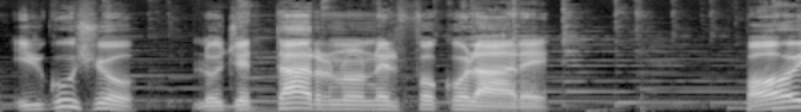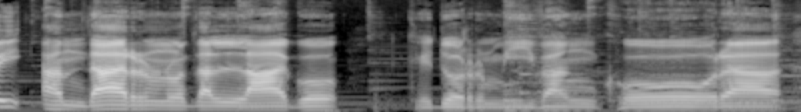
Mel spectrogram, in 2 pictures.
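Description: A man narrating a traditional fairy tale for a bedtime podcast in an expressive storytelling manner. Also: medium pitch.

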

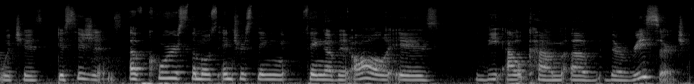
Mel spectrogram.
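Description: Her voice fairly high and mellow, a life coach delivers a solo podcast talk, earnestly explaining ideas and sharing quotes and examples. She is recovering from having lost her voice, so it sounds a little worn, and the room is echoey.

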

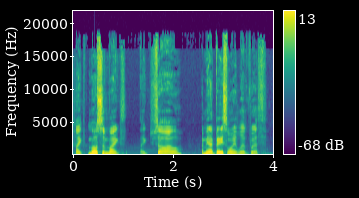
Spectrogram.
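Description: Low mellow-voiced guy in his 30s, just chatting, rambly and loose. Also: fairly quick, dry recording. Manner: rambling, filler-heavy, candid. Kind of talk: casual chat.

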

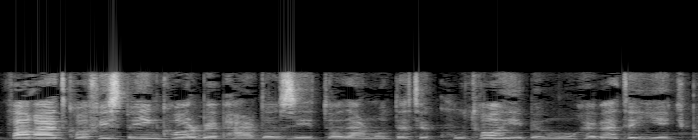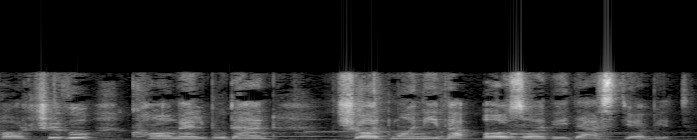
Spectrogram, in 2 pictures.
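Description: A woman narrating a self-help book in a calm, steady reading voice. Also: medium pitch, faint music behind. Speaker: audiobook narrator.

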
